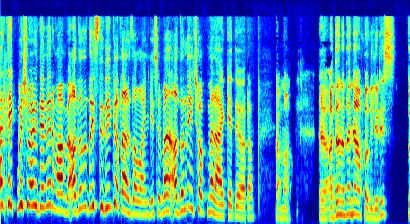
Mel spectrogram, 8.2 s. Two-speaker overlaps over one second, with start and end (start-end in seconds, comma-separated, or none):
none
